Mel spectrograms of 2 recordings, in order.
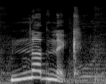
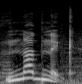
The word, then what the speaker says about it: nudnik: day this morning's word of the day is nudnik nadnik it's spelt nud nudnik it is a known which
